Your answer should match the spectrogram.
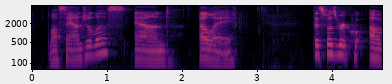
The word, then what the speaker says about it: Los Angeles: is uh the stress falls on the and syllable los angeles which means the other syllables are going to go by quickly los angeles so you want your length and your clear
